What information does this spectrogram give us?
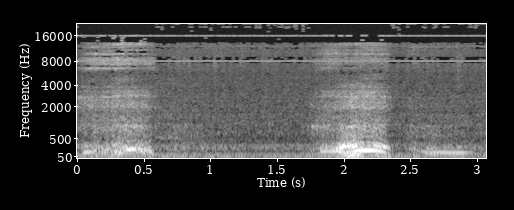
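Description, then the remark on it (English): A voice imitates slow, heavy breathing: two drawn-out, rasping breaths, the second louder and longer, with a quiet pause between them and no talking. “Dude, I'd be breathing like this.”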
